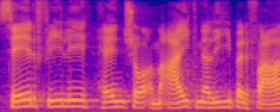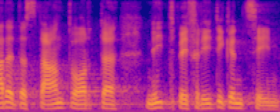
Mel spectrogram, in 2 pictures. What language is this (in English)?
Swiss German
